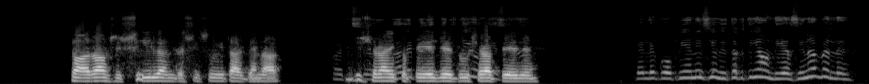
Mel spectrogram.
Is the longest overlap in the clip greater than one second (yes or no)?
yes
